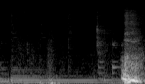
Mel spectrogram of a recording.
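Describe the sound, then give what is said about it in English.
A single sharp sneeze bursts out loudly near the end, preceded by a second of quiet, low background hum with no talking. “Excuse me, I had to sneeze.”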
